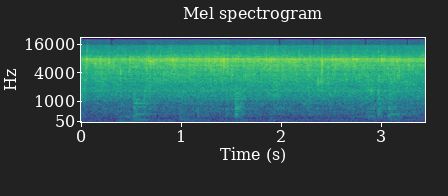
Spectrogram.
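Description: Peppers and onion cook on high heat for lamb korahi, a steady close sizzle with occasional sharper crackles and stirring scrapes, no voices.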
